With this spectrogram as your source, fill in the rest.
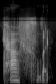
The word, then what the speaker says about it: Catholic: And the Catholic, there's an O in the middle, but we don't say the O, it just drops. So it's Catholic.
